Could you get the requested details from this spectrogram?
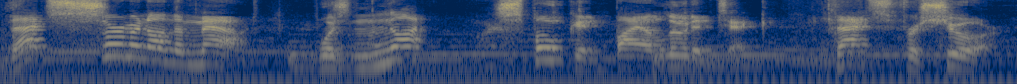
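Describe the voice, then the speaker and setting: Very animated yet measured in pace, this high-pitched man argues like a passionate street apologist at an open-air debate. He speaks emphatically and casually, relying on rhetorical questions, with music playing plainly behind him.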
